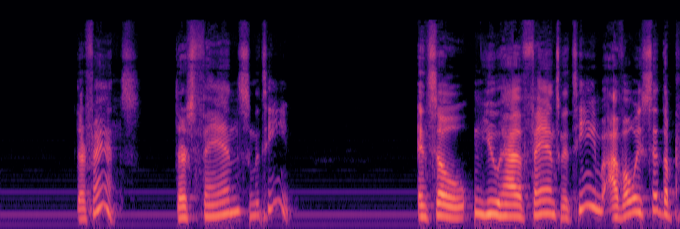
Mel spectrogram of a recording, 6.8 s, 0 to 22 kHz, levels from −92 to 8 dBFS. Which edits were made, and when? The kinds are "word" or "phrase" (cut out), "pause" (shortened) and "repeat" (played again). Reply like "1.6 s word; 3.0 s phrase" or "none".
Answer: 2.5 s word; 4.7 s word; 5.6 s word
